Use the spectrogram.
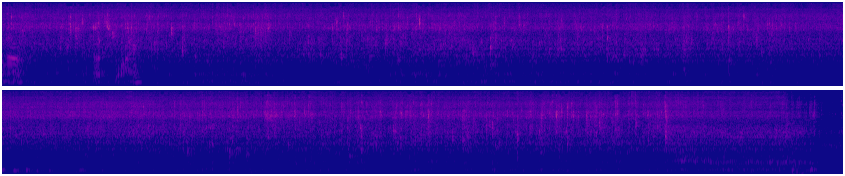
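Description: Hot water runs steadily from a tap for a long stretch, a continuous hissing rush that stays even throughout and cuts off at the end, with faint voices in the background.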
